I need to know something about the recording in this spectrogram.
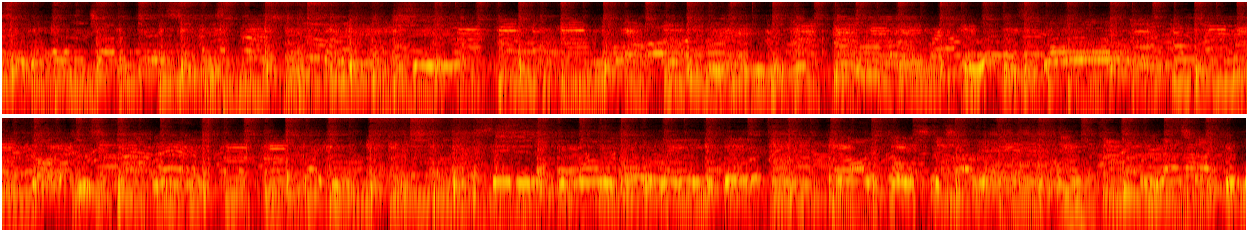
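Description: Live rock band playing with a steady beat on drums, electric guitars and bass.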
